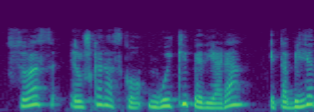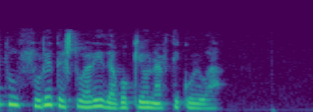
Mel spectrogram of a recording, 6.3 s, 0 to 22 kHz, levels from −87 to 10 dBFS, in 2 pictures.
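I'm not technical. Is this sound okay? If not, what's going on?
Yes, nothing in this speech recording points to a technical problem with how the sound was captured or passed along.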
